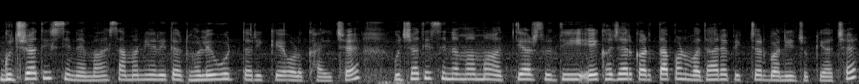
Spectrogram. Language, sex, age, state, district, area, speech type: Gujarati, female, 18-30, Gujarat, Junagadh, urban, spontaneous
